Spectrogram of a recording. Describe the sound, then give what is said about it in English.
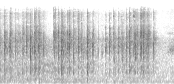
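Someone types a YouTube search on a computer keyboard in rapid bursts of clicky keystrokes, many taps with a brief pause partway. The typing stops just before the end. “I can go on YouTube right now and look up and type in border crossing from immigrants.”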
